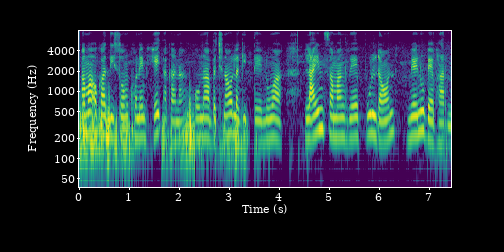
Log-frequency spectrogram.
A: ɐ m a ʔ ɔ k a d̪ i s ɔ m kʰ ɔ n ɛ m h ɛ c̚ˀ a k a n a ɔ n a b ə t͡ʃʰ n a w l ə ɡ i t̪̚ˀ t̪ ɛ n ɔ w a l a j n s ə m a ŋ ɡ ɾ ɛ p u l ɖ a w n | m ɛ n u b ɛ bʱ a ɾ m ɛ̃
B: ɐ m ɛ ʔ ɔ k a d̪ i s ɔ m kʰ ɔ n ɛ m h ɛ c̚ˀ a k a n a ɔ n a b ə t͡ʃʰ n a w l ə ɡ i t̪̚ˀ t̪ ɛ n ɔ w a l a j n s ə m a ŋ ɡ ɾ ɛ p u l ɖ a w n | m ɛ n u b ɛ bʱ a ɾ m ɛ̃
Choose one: A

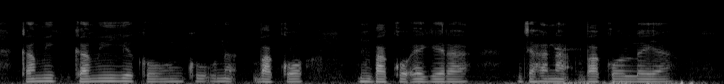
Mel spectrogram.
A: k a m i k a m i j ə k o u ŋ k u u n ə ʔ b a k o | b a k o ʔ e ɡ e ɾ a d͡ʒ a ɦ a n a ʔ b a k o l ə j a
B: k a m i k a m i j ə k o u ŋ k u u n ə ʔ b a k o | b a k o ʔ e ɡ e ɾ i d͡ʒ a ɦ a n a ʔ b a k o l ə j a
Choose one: A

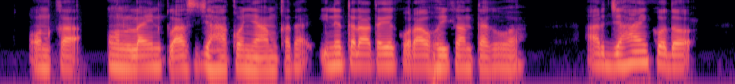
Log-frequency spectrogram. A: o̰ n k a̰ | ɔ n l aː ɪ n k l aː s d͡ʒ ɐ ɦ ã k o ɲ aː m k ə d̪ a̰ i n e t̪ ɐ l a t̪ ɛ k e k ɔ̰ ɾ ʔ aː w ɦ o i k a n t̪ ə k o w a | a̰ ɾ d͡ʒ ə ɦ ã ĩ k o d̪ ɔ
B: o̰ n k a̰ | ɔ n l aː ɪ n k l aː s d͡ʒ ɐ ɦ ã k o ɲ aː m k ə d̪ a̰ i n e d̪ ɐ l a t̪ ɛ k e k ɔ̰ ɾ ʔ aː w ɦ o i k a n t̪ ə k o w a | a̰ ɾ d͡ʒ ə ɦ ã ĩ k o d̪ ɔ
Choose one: A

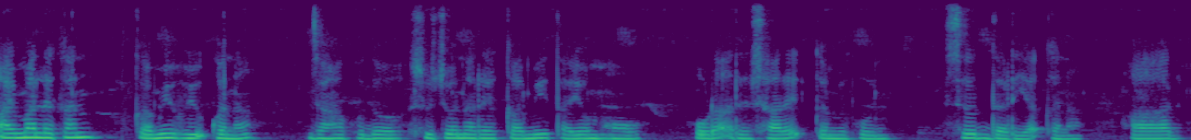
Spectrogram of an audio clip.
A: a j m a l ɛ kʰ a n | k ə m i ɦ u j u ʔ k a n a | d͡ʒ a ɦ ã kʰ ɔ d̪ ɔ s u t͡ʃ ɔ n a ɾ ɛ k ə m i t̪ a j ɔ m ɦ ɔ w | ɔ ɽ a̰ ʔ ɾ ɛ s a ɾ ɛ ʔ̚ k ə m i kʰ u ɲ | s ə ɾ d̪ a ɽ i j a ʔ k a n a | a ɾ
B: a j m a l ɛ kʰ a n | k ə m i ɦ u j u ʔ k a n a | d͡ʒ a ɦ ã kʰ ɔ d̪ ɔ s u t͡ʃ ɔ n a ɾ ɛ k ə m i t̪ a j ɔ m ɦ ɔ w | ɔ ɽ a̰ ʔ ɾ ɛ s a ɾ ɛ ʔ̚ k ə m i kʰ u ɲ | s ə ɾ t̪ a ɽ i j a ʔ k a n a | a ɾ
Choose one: A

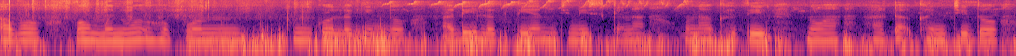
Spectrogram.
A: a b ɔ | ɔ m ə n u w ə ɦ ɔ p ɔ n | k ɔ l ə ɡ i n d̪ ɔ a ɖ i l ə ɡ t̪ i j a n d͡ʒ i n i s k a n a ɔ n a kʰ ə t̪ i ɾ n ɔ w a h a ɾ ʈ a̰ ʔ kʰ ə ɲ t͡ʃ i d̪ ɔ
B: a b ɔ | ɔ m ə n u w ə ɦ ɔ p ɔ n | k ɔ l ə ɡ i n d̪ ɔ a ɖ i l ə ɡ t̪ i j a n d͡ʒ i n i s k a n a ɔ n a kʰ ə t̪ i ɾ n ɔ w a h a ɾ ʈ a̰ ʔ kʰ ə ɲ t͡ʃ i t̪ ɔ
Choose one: A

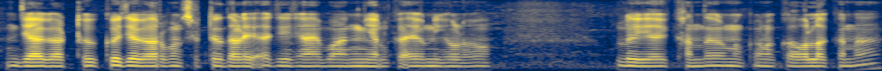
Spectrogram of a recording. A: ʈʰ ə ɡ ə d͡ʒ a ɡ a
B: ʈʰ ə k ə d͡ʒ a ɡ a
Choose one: B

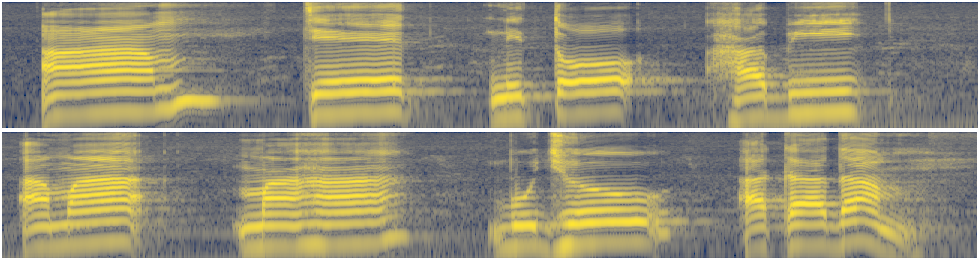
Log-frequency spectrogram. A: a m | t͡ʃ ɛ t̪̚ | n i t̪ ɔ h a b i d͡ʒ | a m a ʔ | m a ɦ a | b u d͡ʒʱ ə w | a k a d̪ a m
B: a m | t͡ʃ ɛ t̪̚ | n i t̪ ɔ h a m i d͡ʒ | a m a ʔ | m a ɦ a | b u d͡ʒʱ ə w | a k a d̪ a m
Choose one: A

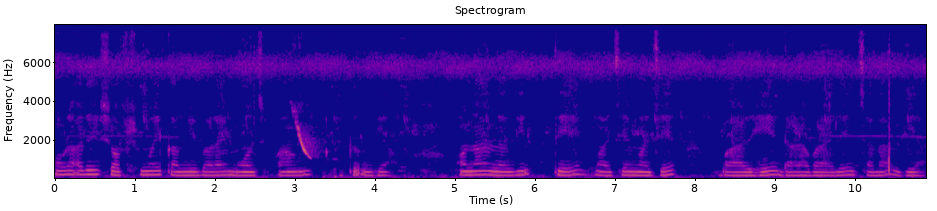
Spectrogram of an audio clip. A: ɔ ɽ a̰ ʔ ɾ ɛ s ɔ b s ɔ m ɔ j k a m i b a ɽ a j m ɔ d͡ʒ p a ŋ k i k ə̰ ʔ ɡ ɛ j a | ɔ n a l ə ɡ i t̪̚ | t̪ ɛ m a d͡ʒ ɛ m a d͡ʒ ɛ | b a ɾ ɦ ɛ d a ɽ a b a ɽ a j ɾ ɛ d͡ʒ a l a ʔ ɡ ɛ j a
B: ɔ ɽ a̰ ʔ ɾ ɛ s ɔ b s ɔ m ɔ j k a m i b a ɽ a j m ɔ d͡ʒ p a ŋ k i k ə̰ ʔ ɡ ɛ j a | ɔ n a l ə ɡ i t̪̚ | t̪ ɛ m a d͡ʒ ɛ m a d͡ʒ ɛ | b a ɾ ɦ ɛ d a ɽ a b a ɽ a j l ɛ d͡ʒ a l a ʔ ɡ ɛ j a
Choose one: B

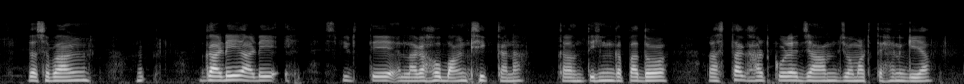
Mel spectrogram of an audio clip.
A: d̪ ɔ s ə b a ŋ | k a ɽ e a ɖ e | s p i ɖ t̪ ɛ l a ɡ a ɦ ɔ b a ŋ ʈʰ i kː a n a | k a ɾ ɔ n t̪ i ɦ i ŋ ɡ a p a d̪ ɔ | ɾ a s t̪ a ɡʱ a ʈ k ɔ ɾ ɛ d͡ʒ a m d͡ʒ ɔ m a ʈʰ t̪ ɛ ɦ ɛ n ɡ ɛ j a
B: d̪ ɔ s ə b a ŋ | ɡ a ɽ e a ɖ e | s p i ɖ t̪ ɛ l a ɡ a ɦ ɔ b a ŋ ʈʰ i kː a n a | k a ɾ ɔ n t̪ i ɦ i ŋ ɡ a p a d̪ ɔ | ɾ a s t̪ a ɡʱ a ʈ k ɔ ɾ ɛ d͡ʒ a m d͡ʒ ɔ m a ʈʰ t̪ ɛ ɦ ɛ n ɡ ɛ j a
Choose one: B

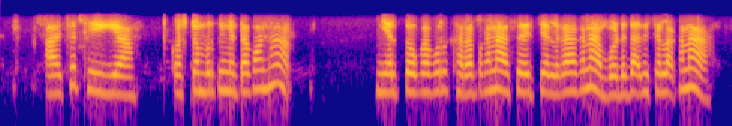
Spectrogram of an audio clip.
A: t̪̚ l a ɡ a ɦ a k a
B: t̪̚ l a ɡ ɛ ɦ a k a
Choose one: A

